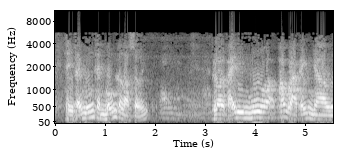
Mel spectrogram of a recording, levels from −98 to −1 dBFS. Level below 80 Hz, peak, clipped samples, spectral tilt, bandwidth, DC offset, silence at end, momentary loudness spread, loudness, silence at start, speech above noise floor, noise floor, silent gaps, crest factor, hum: -46 dBFS; 0 dBFS; 0.3%; -8.5 dB/octave; 5.8 kHz; under 0.1%; 0 s; 20 LU; -8 LUFS; 0 s; 21 dB; -28 dBFS; none; 8 dB; none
